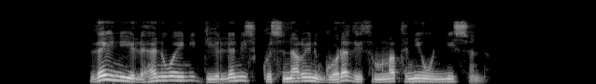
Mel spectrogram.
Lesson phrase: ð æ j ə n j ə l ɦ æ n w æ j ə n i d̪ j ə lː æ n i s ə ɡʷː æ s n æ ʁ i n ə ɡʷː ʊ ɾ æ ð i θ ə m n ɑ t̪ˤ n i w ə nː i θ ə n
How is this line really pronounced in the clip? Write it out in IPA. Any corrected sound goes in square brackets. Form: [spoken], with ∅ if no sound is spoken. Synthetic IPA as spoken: ð æ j ə n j ə l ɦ æ n w æ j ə n i d̪ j ə lː æ n i s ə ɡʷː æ s n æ ʁ i n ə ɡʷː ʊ ɾ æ ð i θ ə m n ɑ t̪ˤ n i w ə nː i [s] ə n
